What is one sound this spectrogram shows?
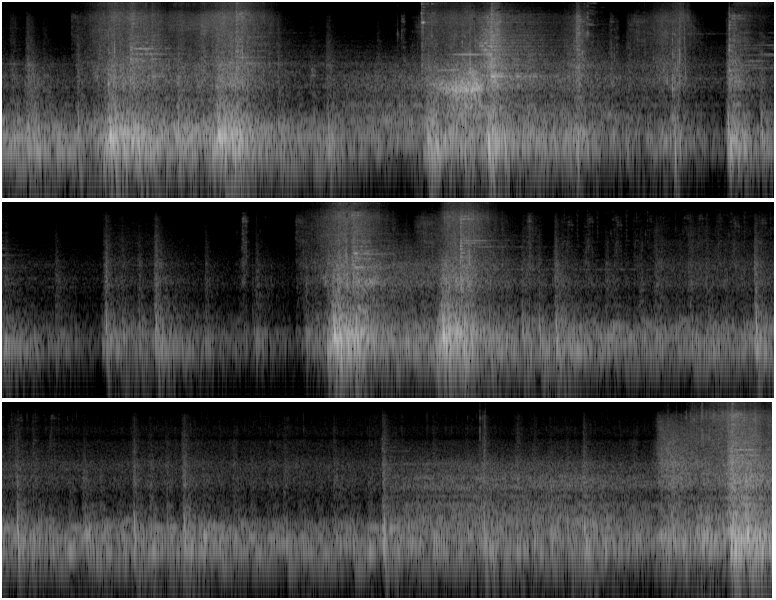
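Magic spells burst with whooshing, crackling blasts.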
